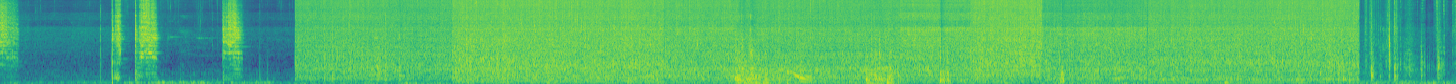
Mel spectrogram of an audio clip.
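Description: Hot oil in a large iron wok sizzling in two short bursts, then a long steady hiss that lasts about twenty seconds. Near the end come sharp knife strokes on cutting boards.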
